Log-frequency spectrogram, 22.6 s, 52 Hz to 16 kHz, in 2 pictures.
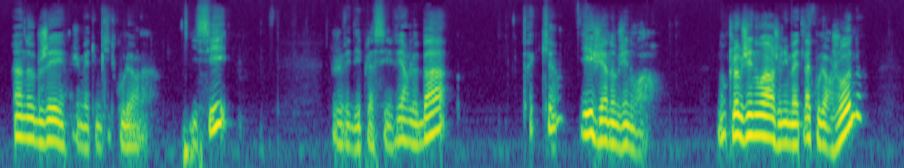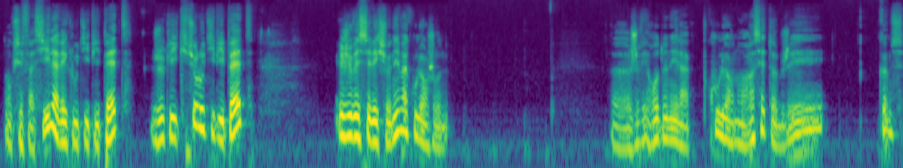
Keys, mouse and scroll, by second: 0.5 middle click, 1.6 click, 2.3 KP_Subtract, 3.0 click, 3.0 middle click, 4.9 click, 6.2 click, 7.6 click, 8.4 click, 9.1 middle click, 9.1-9.7 scroll down 2, 13.6 click, 16.3 click, 17.1 middle click, 18.9 click, 19.8 click, 22.3 click.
